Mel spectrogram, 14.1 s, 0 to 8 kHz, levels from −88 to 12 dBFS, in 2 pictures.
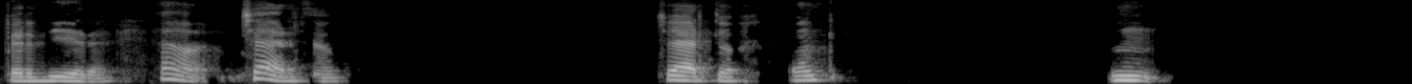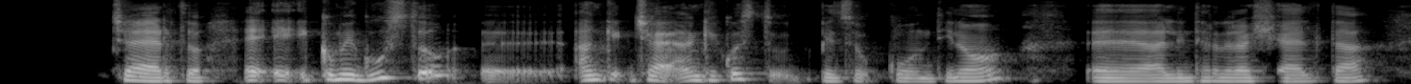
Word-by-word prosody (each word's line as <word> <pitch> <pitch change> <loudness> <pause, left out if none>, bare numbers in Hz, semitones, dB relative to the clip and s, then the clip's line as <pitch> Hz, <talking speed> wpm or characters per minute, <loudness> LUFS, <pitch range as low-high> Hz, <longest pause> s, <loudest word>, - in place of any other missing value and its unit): per 135 -1 0
dire. 120 -4 -2
Ah, 180 -8 -2
certo. 130 - -2 1.5
Certo, 145 -4 +3 0.3
anc 160 +1 -1 1.4
Mh. 155 -1 +3 1.8
Certo. 125 -4 +4
E 155 - +5
e - - +2
e - - -3
come 175 0 +7
gusto? 240 - +3
Ehm, 455 -1 -5
anche 170 +2 +1
cioè 160 - +2
anche 155 +2 +1
questo 195 +2 -2
penso 120 -3 -4
conti, 115 -1 -4
no, 135 - -1 0.3
ehm, 115 -2 +1
all'interno 115 +2 0
della 120 0 +2
scelta? 120 +3 -4
135 Hz, 105 wpm, -25 LUFS, 120-170 Hz, 1.8 s, come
